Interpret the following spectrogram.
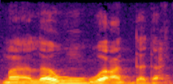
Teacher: sekalipun di situ ada tasydid pada huruf waw, maka tetap, ya, harus membawa suara dengung daripada huruf nun sukun atau tanwin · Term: idgham bi gunnah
